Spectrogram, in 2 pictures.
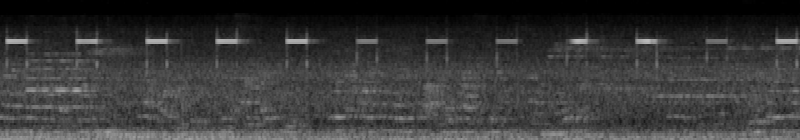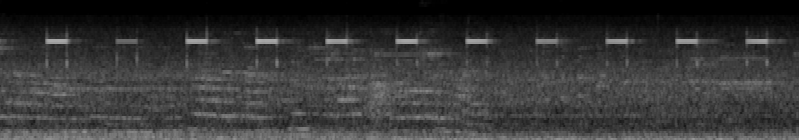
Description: In this video, you can listen beeping sound continuously after the exposer switch is ON. NO expose sound made.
